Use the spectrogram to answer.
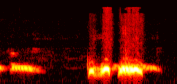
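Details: Decoy Spotted Dove with a 'thổ' voice, a soft low hum followed after a pause by three deep coos, the last one longer and gently falling, in 'hai hậu' calling style.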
